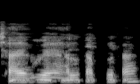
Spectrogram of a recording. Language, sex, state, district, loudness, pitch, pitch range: Hindi, male, Bihar, Vaishali, -19 LUFS, 105 Hz, 105-115 Hz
